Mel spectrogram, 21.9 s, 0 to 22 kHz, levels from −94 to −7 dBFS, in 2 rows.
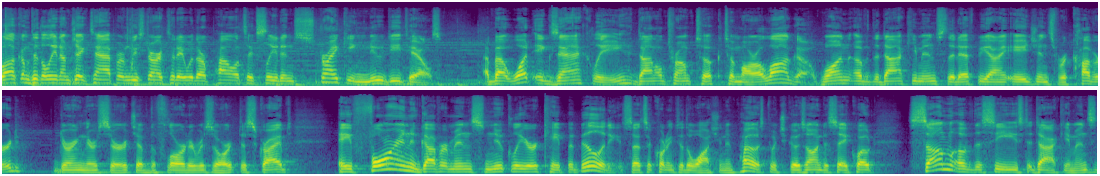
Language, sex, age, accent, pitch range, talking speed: English, male, 40-59, American, 105-140 Hz, 180 wpm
